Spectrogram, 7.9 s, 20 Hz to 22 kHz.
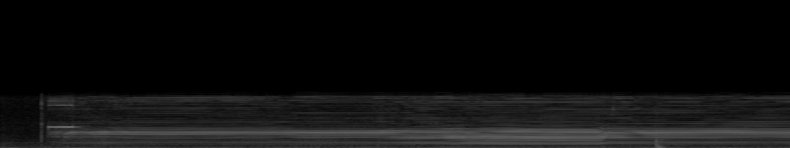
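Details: Precisionedge A8S cordless professional pet clipper after cleaning and blade lubrication: starts and settles into a smooth steady high buzz with no rattle or scraping, running clean and even.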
